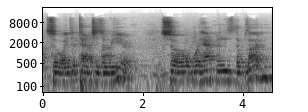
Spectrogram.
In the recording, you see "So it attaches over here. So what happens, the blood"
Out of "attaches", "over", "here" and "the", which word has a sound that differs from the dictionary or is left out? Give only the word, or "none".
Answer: none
